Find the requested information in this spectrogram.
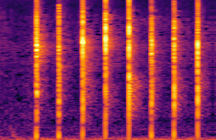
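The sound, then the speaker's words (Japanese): An audience claps eight sharp, evenly spaced times in a steady rhythm. Each clap is crisp and fairly loud, with no voices in between. “拍手ありがとうございます”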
